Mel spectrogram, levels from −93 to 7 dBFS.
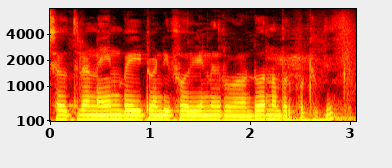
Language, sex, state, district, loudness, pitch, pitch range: Tamil, male, Tamil Nadu, Nilgiris, -13 LUFS, 120 Hz, 120-125 Hz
